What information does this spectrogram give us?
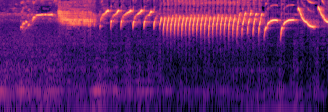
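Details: Canary song recorded to teach young canaries: soft whistled notes and a buzzy burst, then a run of short sweeps flowing into a fast rolling trill, ending with falling and rising whistles; low hum underneath.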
